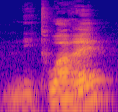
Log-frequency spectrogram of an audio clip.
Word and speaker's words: nettoierai: Soit un E, par exemple un éternuement, je nettoierai, nous jouerons. Vous remarquez ici qu'on ne prononce pas le E quand on lit.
